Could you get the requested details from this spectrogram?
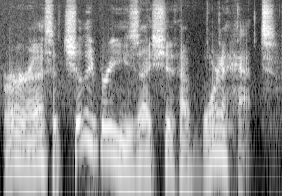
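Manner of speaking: ordinary talk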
